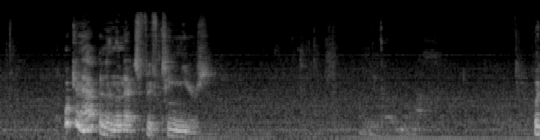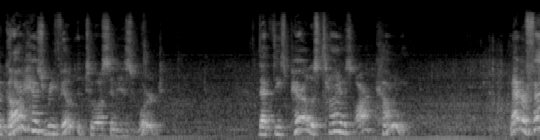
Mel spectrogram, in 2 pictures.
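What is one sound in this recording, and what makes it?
An older man speaks calmly and deliberately, with pauses.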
